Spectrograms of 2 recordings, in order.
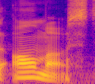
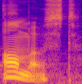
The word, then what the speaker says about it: Omost: It's supposed to be pronounced as almost. So even though it looks like almost, I'm going to call it almost.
